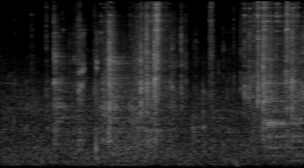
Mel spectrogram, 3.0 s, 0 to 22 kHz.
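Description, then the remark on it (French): A bunch of at least 35 keys jangles in irregular bursts of bright metallic clinks, some sharp and loud, others softer, as the keys are shuffled and tried one after another to unlock a big door of a house. “pourquoi j'arrive pas à je sais pas, il y a au moins 35 clés dans ce machin. Et euh, je me trompe toujours de clé.”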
